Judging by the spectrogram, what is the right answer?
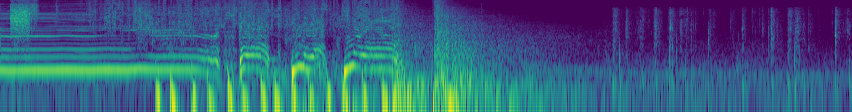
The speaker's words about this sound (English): Holy shit, he exploded!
